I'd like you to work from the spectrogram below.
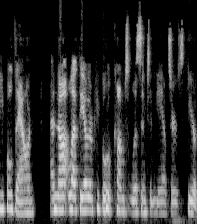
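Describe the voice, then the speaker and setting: In a US Midwestern accent, a woman speaks at a fairly high pitch with ordinary pitch variation, in a dry, close sound with no echo. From Iowa, US Midwest. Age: 70s. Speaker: former first lady and education advisor. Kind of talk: casual chat. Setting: podcast.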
